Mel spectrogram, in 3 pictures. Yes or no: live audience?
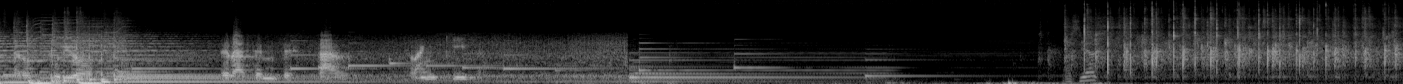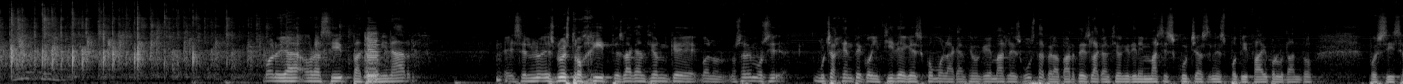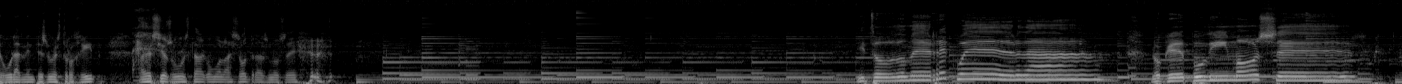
yes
